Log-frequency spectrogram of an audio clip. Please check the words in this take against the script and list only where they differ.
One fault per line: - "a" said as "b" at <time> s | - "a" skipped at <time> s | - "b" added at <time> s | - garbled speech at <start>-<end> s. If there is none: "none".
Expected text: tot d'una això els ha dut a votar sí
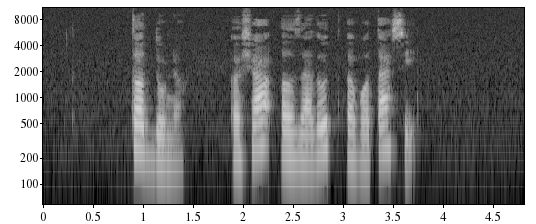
none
